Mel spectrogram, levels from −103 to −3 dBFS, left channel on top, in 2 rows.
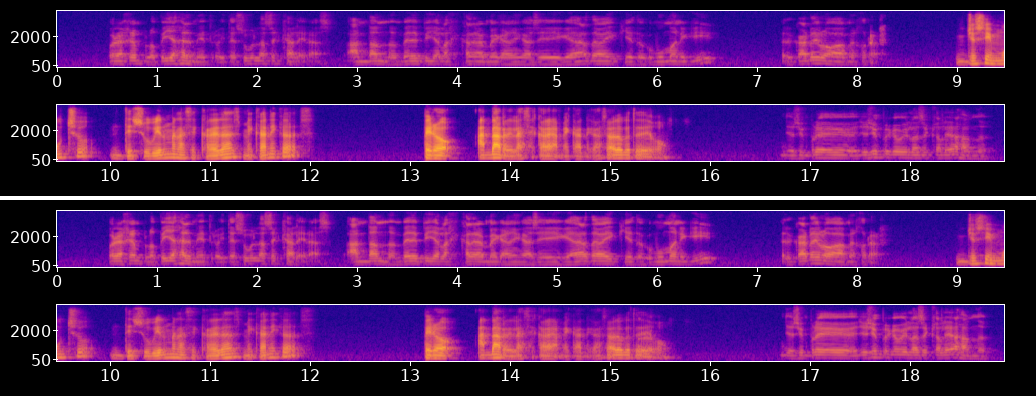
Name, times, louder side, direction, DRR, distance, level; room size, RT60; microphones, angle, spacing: voice 1, 0.5-6.5 7.2-8.2 15.3-15.4 16.7-18.8, right 3 dB, 75° right, 1.4 m, -45 dB
voice 2, 9.0-12.0 13.1-13.4 13.7-15.6, left 6 dB, 45° left, 0.5 m, -30 dB
6.7 x 5.8 x 5.3 m
head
